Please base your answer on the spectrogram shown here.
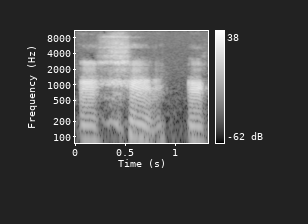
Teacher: pharyngeal, which is the root of the tongue moving back against the back wall of the pharynx, and a constriction of the area just above the larynx.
